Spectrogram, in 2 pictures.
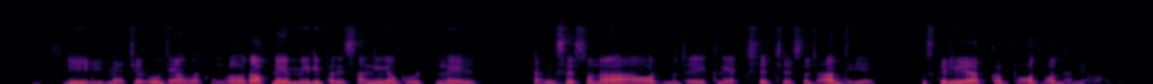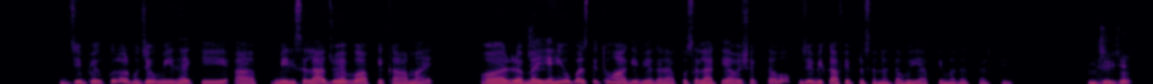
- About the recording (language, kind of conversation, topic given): Hindi, advice, मकान ढूँढ़ने या उसे किराये पर देने/बेचने में आपको किन-किन परेशानियों का सामना करना पड़ता है?
- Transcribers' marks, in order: other background noise; tapping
